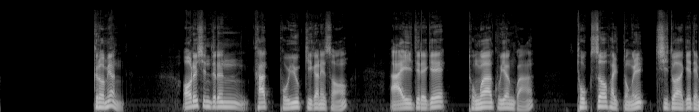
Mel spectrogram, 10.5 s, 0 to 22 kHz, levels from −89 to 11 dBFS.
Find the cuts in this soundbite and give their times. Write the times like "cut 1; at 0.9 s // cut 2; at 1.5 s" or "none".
none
